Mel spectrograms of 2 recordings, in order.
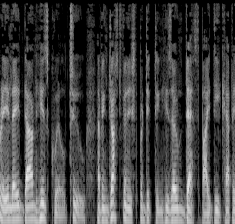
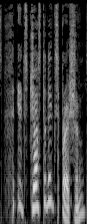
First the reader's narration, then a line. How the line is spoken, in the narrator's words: said Ron hastily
